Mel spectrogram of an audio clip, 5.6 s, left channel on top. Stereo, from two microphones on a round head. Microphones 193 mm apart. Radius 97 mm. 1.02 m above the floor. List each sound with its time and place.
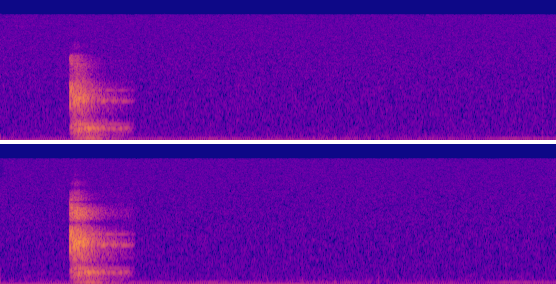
0.7 s a clunk: 70° right (ahead or behind)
